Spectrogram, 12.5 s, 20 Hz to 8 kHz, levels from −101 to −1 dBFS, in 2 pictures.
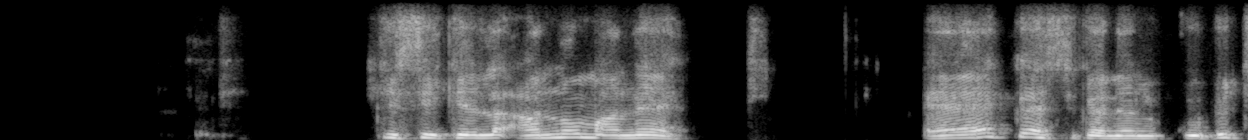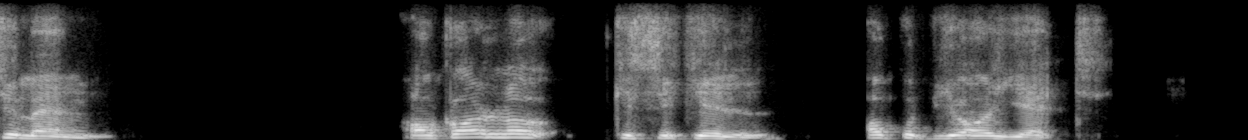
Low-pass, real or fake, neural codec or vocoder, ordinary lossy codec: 7.2 kHz; fake; codec, 16 kHz, 4.8 kbps, FACodec; Opus, 24 kbps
